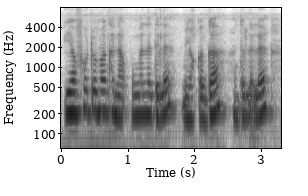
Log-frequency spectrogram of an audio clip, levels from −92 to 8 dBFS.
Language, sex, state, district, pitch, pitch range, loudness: Wancho, female, Arunachal Pradesh, Longding, 200 Hz, 190-215 Hz, -16 LUFS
